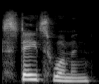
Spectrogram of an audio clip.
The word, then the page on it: stateswoman: American English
